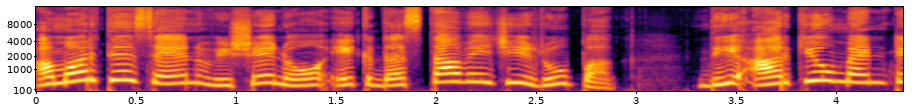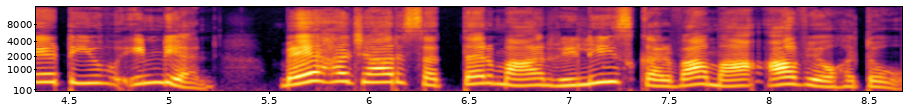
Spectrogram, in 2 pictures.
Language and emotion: Gujarati, neutral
